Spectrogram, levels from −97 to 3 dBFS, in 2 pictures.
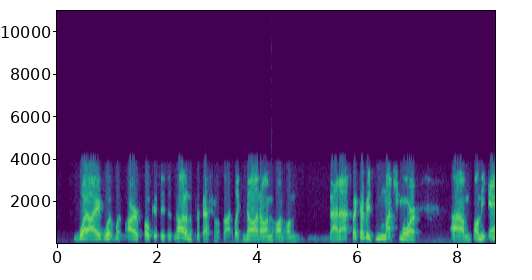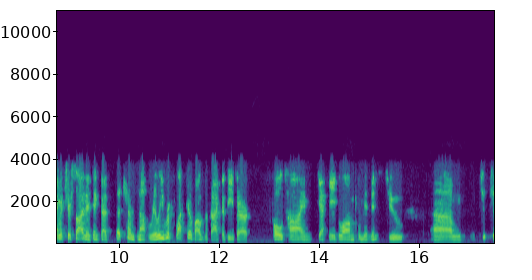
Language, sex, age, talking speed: English, male, 30-49, 180 wpm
